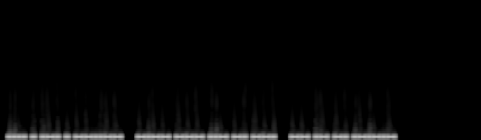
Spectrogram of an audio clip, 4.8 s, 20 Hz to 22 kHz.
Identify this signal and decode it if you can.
Morse code, heard as a keyed tone, about 52 wpm, 700 Hz. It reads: HERE, YOUNG MAN.
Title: Sentences from Top 1000 Words - Review Part 1 - 50wpm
